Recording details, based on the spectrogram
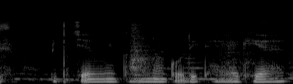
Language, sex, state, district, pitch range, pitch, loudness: Hindi, female, Bihar, Begusarai, 125-135 Hz, 130 Hz, -39 LUFS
